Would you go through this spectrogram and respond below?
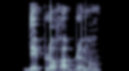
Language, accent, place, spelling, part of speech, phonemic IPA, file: French, France, Lyon, déplorablement, adverb, /de.plɔ.ʁa.blə.mɑ̃/, LL-Q150 (fra)-déplorablement.wav
- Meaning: deplorably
